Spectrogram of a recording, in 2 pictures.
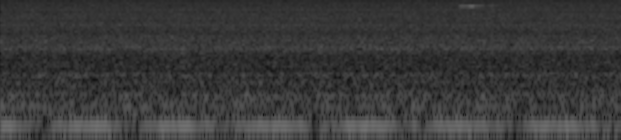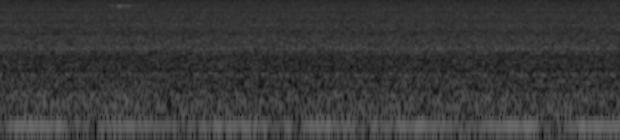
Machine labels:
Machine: fan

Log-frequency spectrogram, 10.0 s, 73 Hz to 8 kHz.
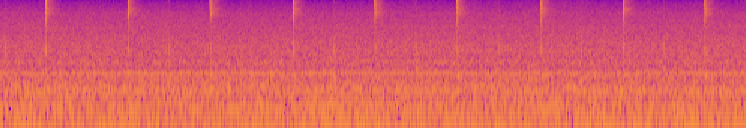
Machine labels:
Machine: valve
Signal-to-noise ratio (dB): -6 dB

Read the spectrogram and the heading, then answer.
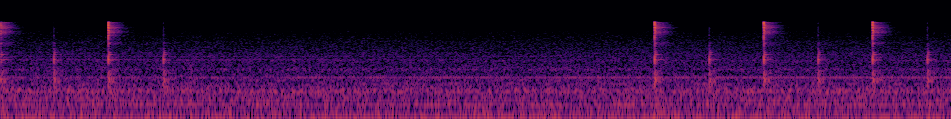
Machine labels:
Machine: valve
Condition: normal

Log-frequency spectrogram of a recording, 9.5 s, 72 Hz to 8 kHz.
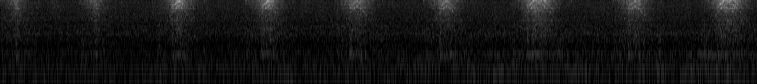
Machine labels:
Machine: slide rail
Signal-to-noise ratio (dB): 0 dB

